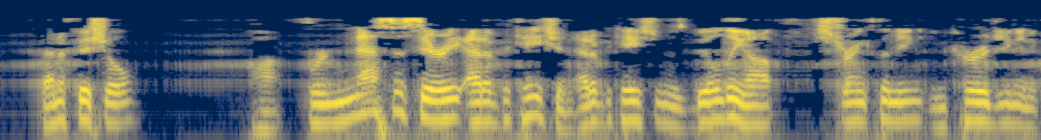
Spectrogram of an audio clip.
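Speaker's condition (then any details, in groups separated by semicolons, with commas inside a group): No condition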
